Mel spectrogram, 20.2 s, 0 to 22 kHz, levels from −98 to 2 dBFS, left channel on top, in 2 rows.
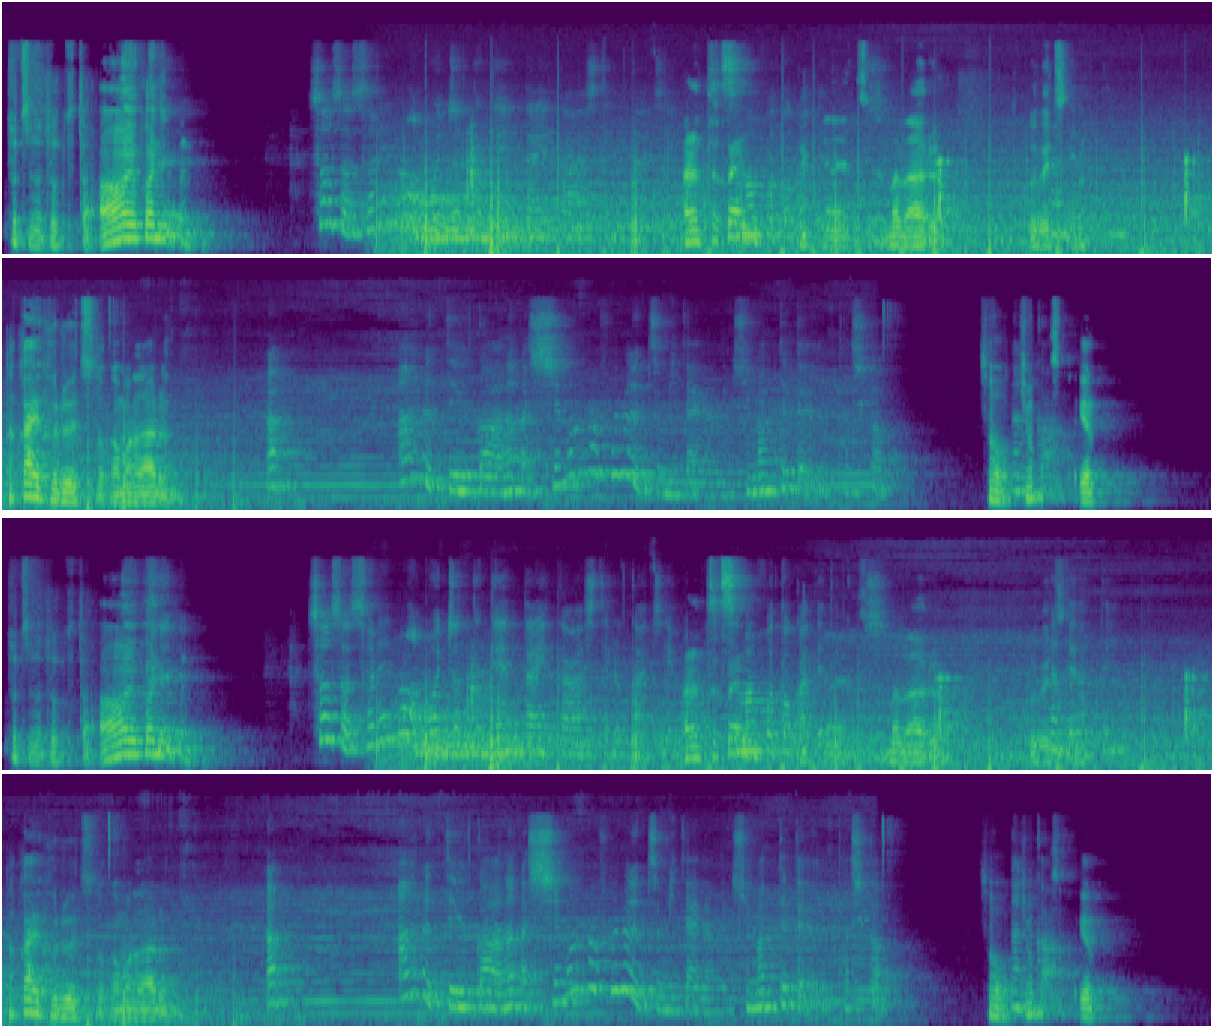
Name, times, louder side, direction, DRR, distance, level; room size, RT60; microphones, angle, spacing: voice 1, 0.0-1.5 5.7-6.2 6.8-7.9 8.5-8.8 10.1-11.6 18.3-18.8 19.1-19.2, left 4 dB, 45° left, 0.4 m, -27 dB
voice 2, 1.2-1.5 2.6-7.4 8.7-9.3 12.2-12.4 13.4-17.4 18.5-18.9, right 1 dB, 80° right, 2.5 m, -34 dB
sound 1, 3.0-12.1 12.4-12.5, left 3 dB, 85° left, 0.9 m, -33 dB
sound 2, 3.0-17.4, right 1 dB, 65° right, 2.5 m, -49 dB
11.5 x 10.0 x 7.2 m
head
